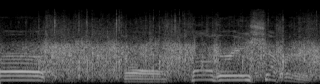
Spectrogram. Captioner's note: applause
